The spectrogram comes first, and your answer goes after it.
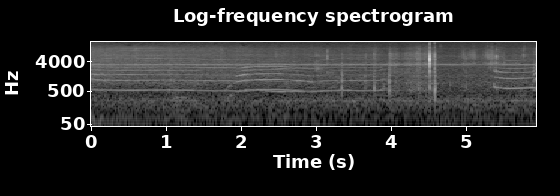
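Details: Several domestic cats meowing while fighting each other over food indoors: long drawn-out wailing meows, mostly level with slight rises and falls, overlapping voices, a few sharp clicks and knocks near the end.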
